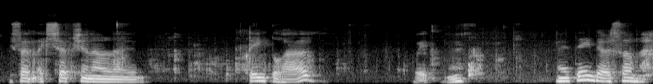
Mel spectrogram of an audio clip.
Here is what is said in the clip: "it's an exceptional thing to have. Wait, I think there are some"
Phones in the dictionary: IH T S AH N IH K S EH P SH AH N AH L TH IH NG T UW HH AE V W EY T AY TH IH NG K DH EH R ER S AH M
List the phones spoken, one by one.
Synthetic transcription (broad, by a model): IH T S AH N IH K S EH P SH AH N AH L T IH NG T UW HH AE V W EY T AY T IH NG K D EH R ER S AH M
